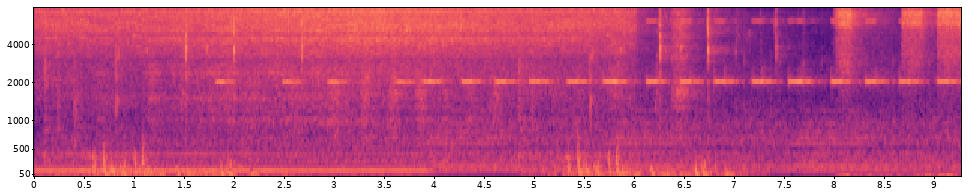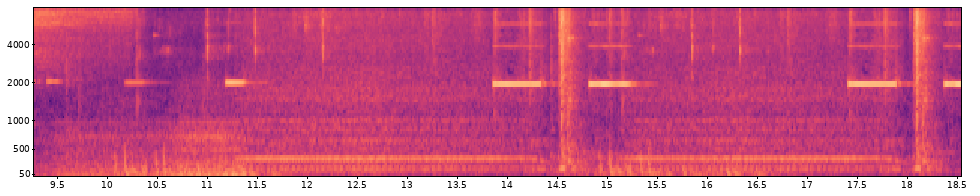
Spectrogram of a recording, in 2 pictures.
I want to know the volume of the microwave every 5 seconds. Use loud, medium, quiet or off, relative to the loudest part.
medium, quiet, loud, loud.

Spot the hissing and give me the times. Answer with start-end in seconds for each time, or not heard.
0.0-6.5, 8.0-10.3.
